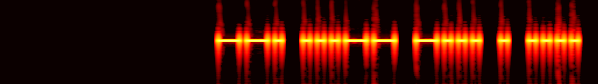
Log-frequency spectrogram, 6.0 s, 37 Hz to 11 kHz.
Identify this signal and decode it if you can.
Morse code, heard as a keyed tone, about 17 wpm, 700 Hz. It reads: G3BEH
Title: DXCC-100 Call Signs - 5 Characters - 17wpm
